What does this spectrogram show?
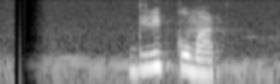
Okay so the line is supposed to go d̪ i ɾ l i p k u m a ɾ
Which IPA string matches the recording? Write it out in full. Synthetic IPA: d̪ i l i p k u m a ɾ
